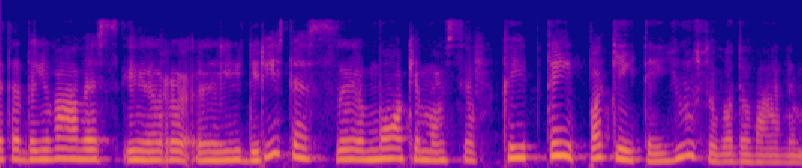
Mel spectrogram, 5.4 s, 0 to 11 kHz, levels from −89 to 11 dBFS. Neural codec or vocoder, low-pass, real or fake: codec, 16 kHz, 4 kbps, FreqCodec, smaller model; 7.2 kHz; fake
